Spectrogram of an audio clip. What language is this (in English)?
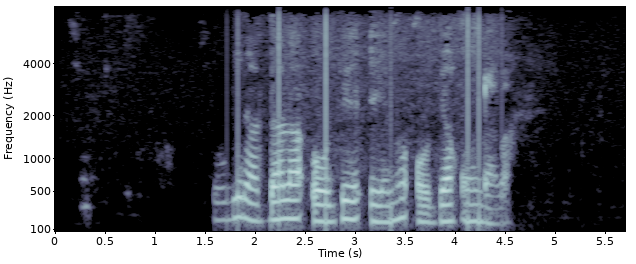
Ganda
